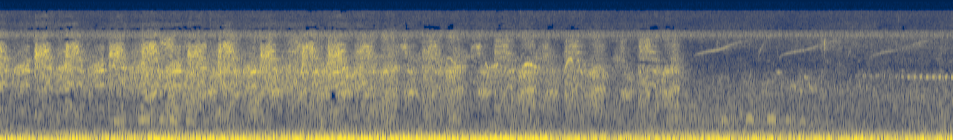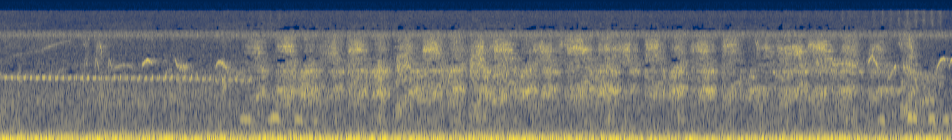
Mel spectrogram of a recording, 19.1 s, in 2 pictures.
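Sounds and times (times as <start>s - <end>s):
bird trill: 0.0s - 19.0s
birds chirping: 0.0s - 19.0s
steady low hum: 0.0s - 19.0s.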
